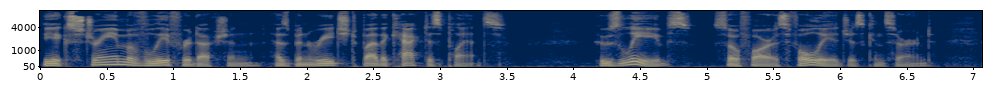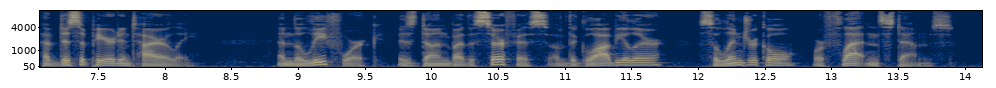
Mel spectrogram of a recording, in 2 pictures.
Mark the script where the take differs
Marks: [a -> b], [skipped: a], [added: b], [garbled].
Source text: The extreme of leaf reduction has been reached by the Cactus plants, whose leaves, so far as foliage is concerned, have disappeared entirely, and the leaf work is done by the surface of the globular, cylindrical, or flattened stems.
The extreme of leaf reduction has been reached by the Cactus plants, whose leaves, so far as foliage is concerned, have disappeared entirely, and the leaf work is done by the surface of the globular, cylindrical, or flattened stems.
